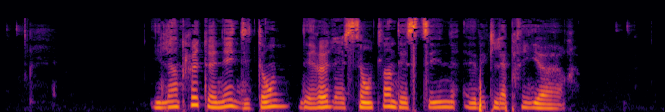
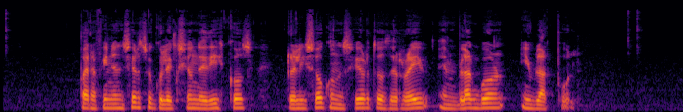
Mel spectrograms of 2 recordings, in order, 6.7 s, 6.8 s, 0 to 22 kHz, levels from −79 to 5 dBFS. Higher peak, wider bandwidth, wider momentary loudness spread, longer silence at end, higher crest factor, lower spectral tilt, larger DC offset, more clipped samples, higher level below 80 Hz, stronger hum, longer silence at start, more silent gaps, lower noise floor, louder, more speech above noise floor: about the same, 0 dBFS vs 0 dBFS; second, 11.5 kHz vs 16 kHz; first, 9 LU vs 6 LU; second, 0.95 s vs 1.1 s; about the same, 20 dB vs 20 dB; about the same, -4.5 dB/octave vs -5 dB/octave; neither; neither; first, -46 dBFS vs -60 dBFS; neither; first, 1.55 s vs 0.8 s; neither; first, -73 dBFS vs -59 dBFS; about the same, -18 LUFS vs -20 LUFS; first, 55 dB vs 39 dB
